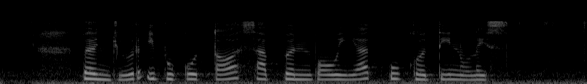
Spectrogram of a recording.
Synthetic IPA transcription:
b̥ä̤ɲd͡ʒʊrib̥ṳkut̪ɔsab̥ə̤npɔwijat̪̚uɡ̥ɔ̤t̪inulɪs

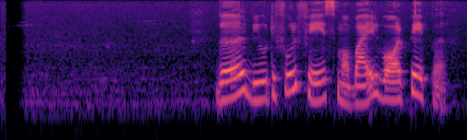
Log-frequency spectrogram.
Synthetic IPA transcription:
ɡəːlbjuːʈifulfeːsmobaɪlʋɔːlpeːpə̰ɾ

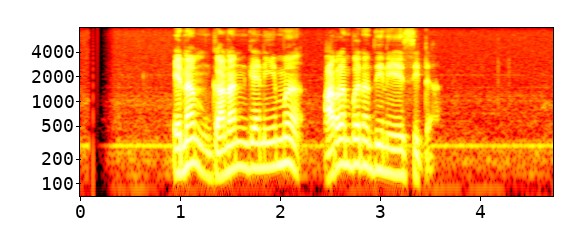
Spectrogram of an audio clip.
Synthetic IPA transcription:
enɐmɡɐnɐnɡænijumə | arɐmbənɐd̪ineːsiʈːɐ̰

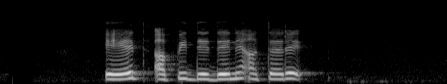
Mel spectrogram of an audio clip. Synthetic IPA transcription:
eːd̪ɐpid̪ed̪eneʔɐt̪əɾe

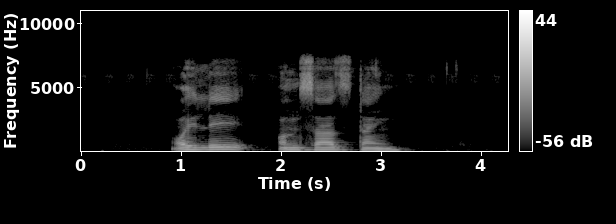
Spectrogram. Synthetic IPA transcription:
ʌɦile | ʌnsad͡zʈajm

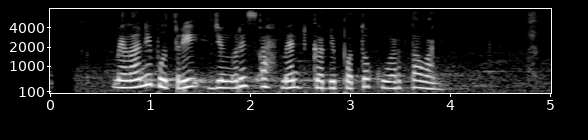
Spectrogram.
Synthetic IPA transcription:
mɛlaniput̪ɾid͡ʒɨŋrisahmɛd̚kɨrdipɔt̪ɔkuwart̪awan

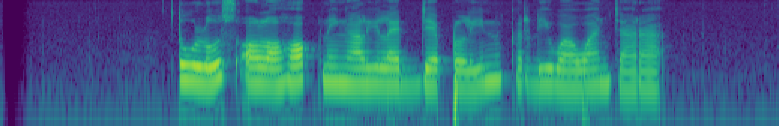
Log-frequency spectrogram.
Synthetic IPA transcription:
t̪ulʊsɔ̰lɔɦɔk̚niŋalilɛd̚d͡ʒɛplinkɨrdiwawaɲt͡ʃaɾa

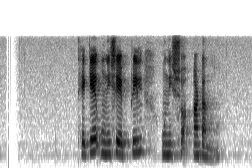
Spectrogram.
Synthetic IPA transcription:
t̪ʰekeʔuniʃeepɾil | uniʃːoaʈanːo̰

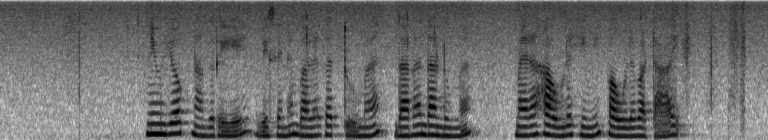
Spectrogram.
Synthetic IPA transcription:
njuujoːknaɡəɾḛjeʋesenəbaləɡat̪ːṵməd̪aɾməd̪aɳɖumə | mæɾəɦawləhimipauləʋaʈa̰ːj

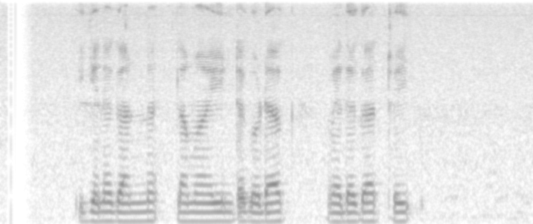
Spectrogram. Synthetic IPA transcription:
ḭɡenəɡanːəlamaːjiɳʈəɡoɖaːk | ʋæd̪əɡaːt̪rej

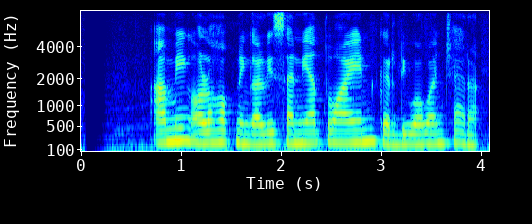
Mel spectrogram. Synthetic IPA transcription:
ʔa̰miŋɔlɔɦɔk̚niŋɡalisaniat̪wainkɨrdiwawaɲt͡ʃaɾa

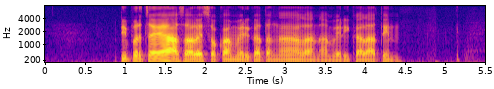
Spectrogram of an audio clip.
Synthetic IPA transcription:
d̪̥i̤pərt͡ʃajaːsalesɔkɔameɾikat̪əŋahlanameɾikalat̪ɪn

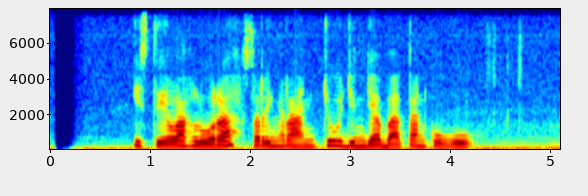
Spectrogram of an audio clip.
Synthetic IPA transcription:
ʔist̪ilaɦluɾahsəɾɪŋraɲt͡ʃud͡ʒɨŋd͡ʒabat̪ankuwu

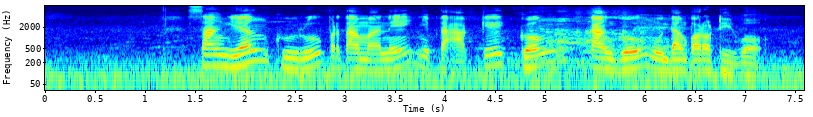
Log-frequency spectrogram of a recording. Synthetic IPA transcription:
saŋjaŋɡ̥ṳɾupərt̪amaneɲip̚t̪a̰ʔa̰keɡ̥ɔ̤ŋkaŋɡoŋund̪aŋpɔɾɔɖ̪̥e̤wɔ̰

